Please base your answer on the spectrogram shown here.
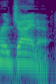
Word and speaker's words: Regina: Canada that is okay it was named after Queen Regina but nobody knows how to say Regina so it became Regina because it wrote it rhymes with that thing I'm guessing I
